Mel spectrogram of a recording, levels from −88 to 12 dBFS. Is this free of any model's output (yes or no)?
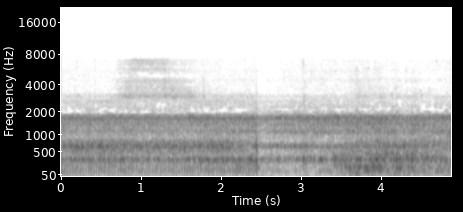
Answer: yes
